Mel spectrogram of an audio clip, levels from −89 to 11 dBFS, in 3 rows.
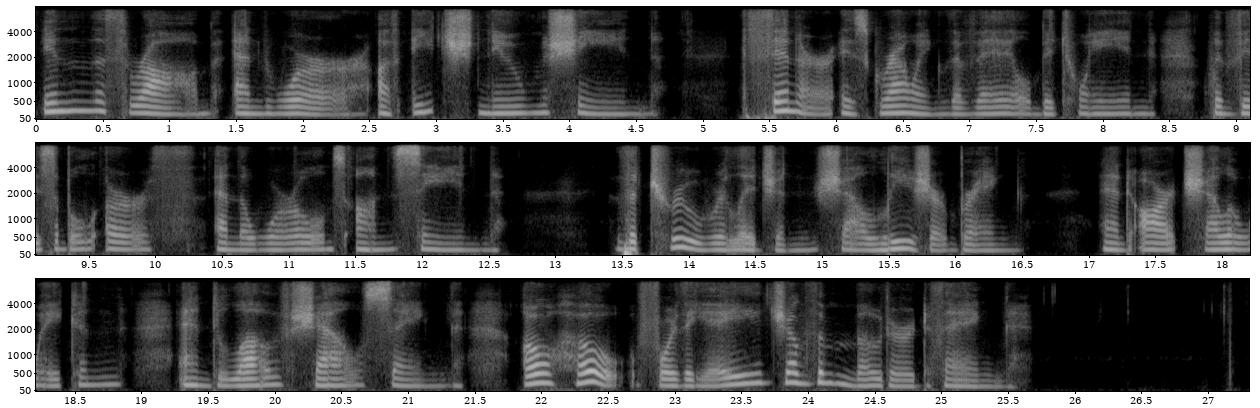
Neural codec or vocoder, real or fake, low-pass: codec, 16 kHz in and 24 kHz out, 0.8 kbps, FocalCodec, streaming, 65536 codes; fake; 7.2 kHz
